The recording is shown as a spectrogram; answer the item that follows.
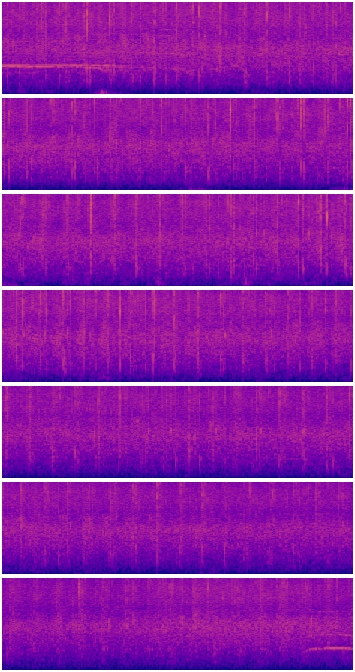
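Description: Sustained applause from a large audience, a dense even clapping that eases off gradually.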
